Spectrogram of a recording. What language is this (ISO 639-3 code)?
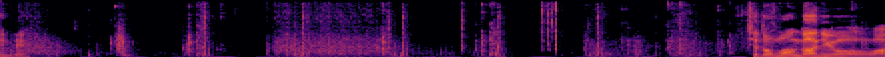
kor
